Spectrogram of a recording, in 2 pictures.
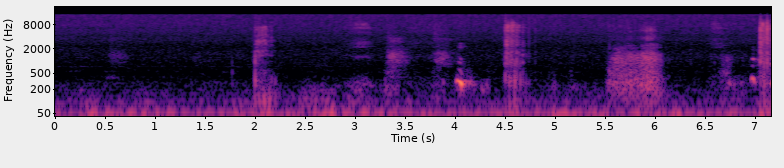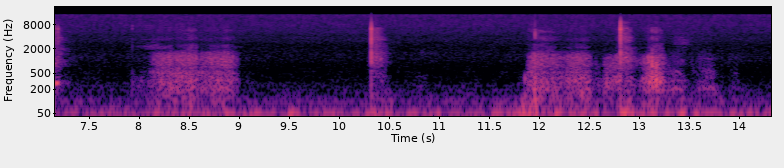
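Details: A sleeping whippet snores, lips flapping: irregular soft puffs and longer rasping breaths, some bursts lasting about a second, in a quiet indoor setting.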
